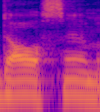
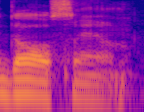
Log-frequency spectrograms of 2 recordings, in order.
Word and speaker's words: Dhalsim: I say Dhalsim, but I'm from the South and every vowel has a long sound down here.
